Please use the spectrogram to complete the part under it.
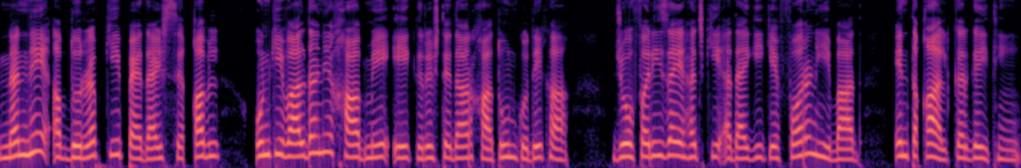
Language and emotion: Urdu, neutral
